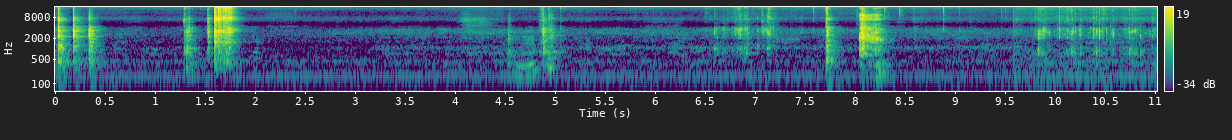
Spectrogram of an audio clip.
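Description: A spoon stirs and scrapes chili oil in a pan for Egyptian koshari, giving scattered metallic clinks and knocks with pauses between them over a low steady hum, close by.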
